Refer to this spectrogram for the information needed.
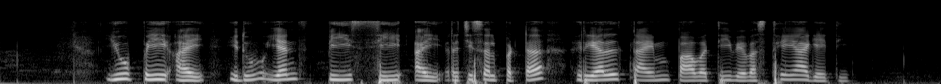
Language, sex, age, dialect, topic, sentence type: Kannada, female, 41-45, Dharwad Kannada, banking, statement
